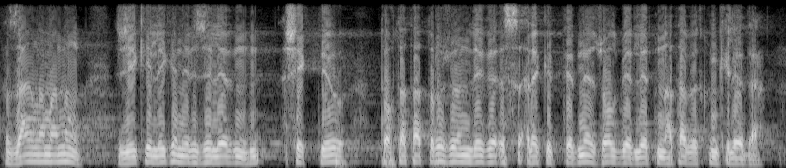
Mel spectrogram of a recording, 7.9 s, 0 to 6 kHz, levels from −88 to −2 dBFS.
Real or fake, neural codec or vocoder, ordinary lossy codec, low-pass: real; none; none; 5.4 kHz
